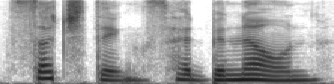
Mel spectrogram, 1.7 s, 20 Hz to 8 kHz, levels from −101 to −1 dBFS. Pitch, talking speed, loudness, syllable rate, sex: 175 Hz, 180 wpm, -18 LUFS, 3.2 syllables/s, female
